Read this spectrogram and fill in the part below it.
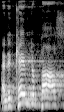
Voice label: and it came to pass british bloke

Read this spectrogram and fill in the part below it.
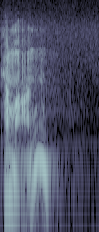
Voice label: come on, announcer; Voice

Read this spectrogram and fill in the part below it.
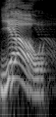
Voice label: "yo" chipmunk; ooh ahh

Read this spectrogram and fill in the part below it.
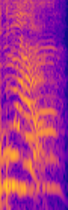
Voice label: "booyow", Voice

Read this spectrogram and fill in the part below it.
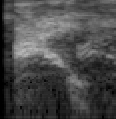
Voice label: "ay", voice

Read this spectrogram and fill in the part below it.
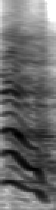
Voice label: "uh" scratch

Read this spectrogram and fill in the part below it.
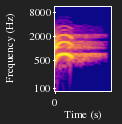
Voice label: "hoo"

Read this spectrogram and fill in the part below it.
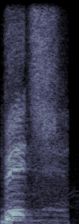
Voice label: "bitch", expletives

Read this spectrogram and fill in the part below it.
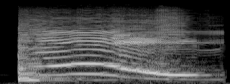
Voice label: "hey" elongated and horn-like, voice; ooh ahh

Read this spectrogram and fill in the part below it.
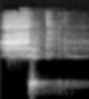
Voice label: "shit", Voice expletives

